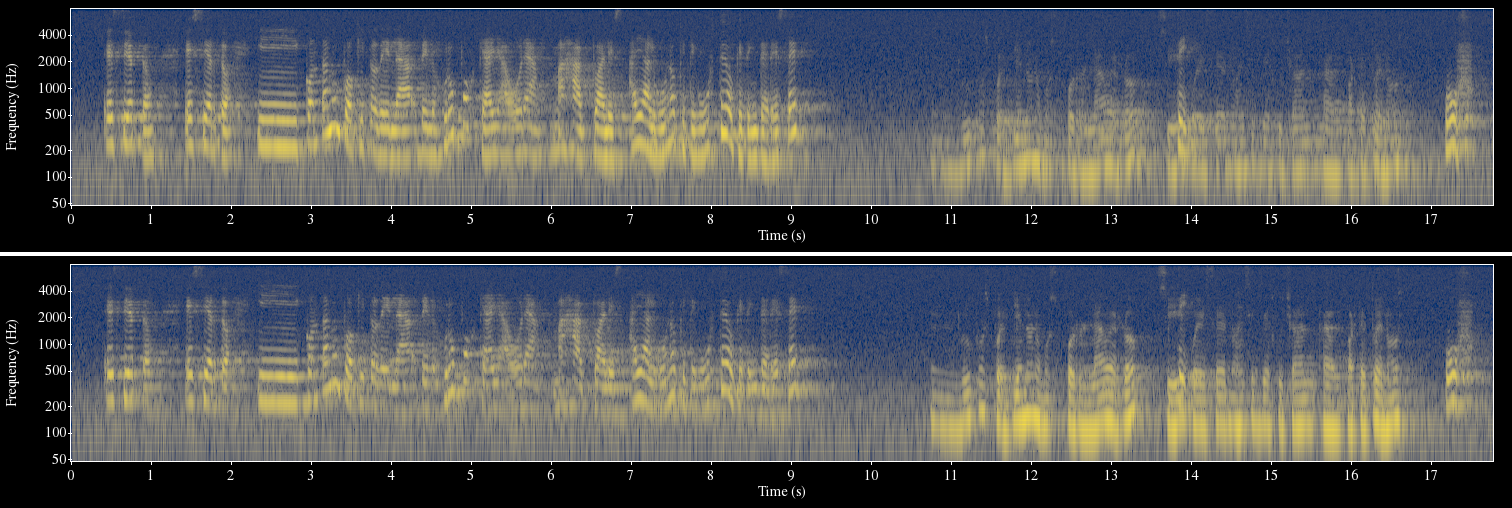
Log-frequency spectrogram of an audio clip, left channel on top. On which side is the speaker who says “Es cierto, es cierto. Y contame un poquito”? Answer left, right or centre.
Left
